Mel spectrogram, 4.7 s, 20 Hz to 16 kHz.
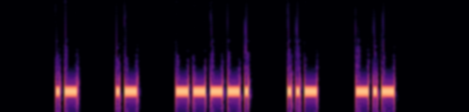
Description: Morse code, heard as a keyed tone, about 28 wpm, spaced as for 16 wpm, 700 Hz. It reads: AA9UK
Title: USA Call Signs - 3x Character Spacing - 28wpm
